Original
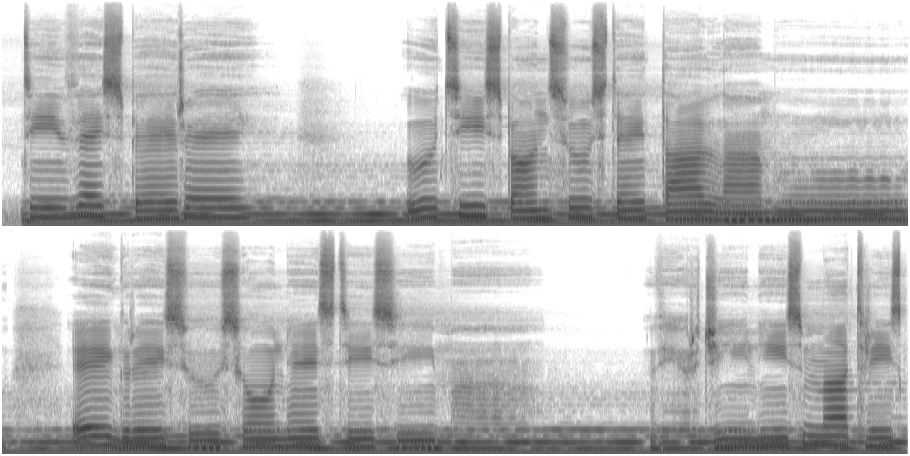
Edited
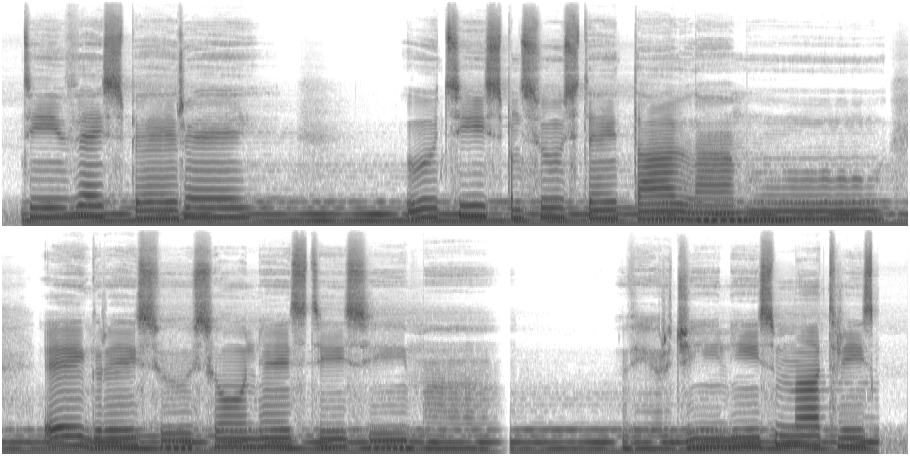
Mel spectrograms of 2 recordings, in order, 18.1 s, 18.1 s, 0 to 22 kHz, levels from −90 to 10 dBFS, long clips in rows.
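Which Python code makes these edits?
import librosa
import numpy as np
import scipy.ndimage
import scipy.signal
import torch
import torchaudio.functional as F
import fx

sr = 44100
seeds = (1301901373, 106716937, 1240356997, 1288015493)

y = fx.studio_fade_out(x, sr, start_s=14.12, length_s=0.31)
y = fx.edit(y, sr, fx.cut(start_s=5.11, length_s=0.28), tone=tone)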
